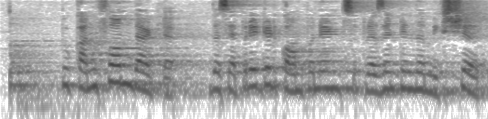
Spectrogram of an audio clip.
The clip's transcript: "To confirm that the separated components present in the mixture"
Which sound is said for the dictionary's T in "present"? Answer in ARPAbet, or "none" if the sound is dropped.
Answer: T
